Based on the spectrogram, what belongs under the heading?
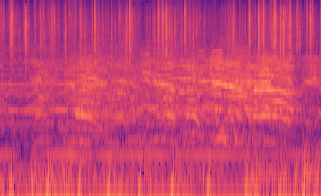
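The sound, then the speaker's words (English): A dense mob roars and shouts continuously while rhythmic thumps of feet stomping and fists pounding walls pulse underneath, loud, filling the scene with agitated noise. “There's the pulsing sound of feet stomping, fists pounding walls, and a mob shouting.”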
